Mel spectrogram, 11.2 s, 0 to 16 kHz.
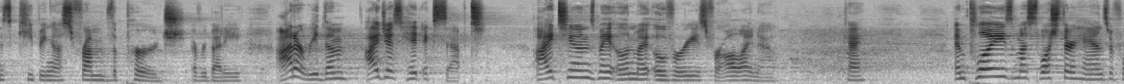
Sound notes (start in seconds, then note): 7.8 laughter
